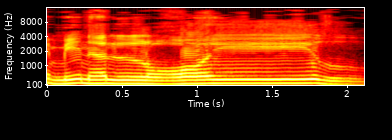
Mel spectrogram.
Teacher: غین کو آپ نے موٹا کر کے پڑھنا ہے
